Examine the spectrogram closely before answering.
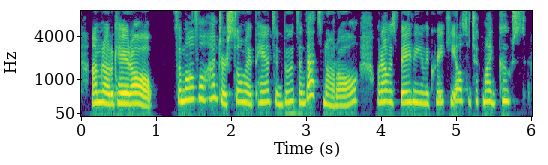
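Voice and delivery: put-on a boy near tears complaining; upset boy.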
